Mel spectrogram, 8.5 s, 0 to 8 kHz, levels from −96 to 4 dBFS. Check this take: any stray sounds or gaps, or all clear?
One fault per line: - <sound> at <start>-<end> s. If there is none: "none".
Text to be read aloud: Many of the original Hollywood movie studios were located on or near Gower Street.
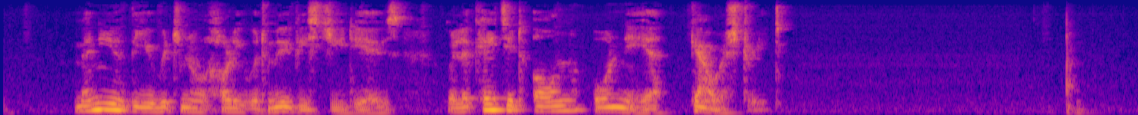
none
